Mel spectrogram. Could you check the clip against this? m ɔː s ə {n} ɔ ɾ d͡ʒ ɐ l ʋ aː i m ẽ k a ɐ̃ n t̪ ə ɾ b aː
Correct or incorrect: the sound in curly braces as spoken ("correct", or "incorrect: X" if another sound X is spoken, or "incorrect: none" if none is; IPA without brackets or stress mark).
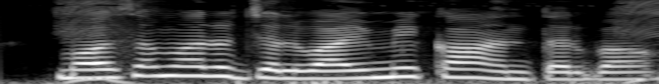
incorrect: m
